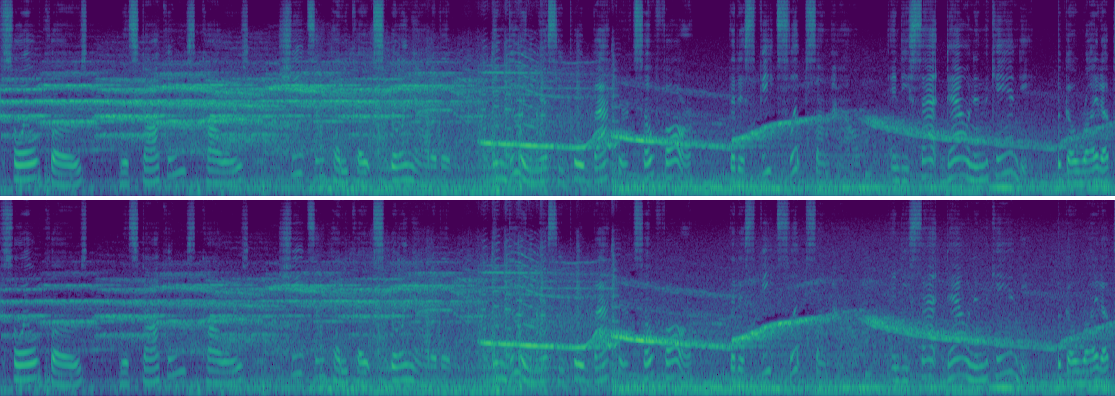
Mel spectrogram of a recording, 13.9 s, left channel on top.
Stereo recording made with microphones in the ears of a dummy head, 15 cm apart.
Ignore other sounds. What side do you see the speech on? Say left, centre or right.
left.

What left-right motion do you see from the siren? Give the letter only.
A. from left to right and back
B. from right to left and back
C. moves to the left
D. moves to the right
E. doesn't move
D.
